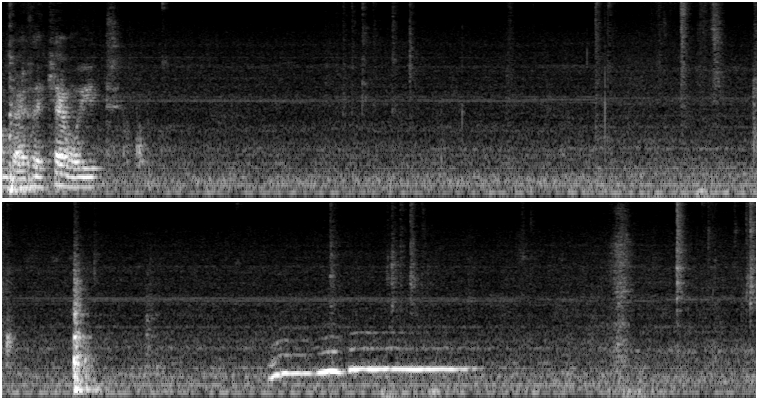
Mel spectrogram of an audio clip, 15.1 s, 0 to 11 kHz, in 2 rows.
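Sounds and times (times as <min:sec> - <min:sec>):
person humming one note: 0:10.2 - 0:12.4.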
